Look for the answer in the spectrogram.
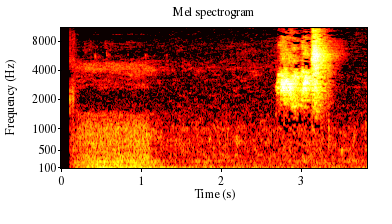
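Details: Robin in a backyard on a June 2024 evening, calling: after a faint thin whistle, a single harsh, buzzy chirp burst near the end. Quiet background.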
